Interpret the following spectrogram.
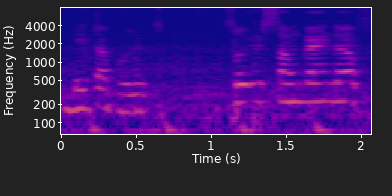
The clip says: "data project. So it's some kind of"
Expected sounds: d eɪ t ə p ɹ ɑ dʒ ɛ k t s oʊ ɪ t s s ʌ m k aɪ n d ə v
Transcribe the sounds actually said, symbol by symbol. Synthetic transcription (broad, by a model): d eɪ t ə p ɑ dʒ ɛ t s oʊ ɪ t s s ʌ m k aɪ n d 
